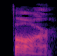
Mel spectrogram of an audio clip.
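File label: "far", American English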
